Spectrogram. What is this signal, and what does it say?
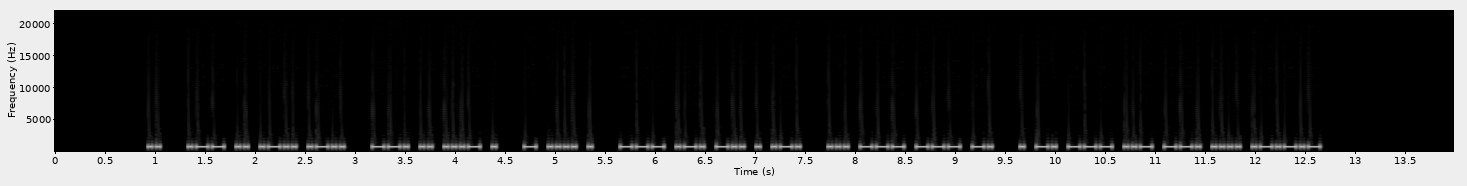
Morse code, heard as a keyed tone, about 32 wpm, 700 Hz. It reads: I WILL GIVE THE ORDER SOON ENOUGH.
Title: Sentences from Top 1000 Words - Review Part 2 - 30wpm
